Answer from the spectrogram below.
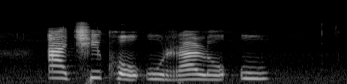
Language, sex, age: Venda, female, 30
